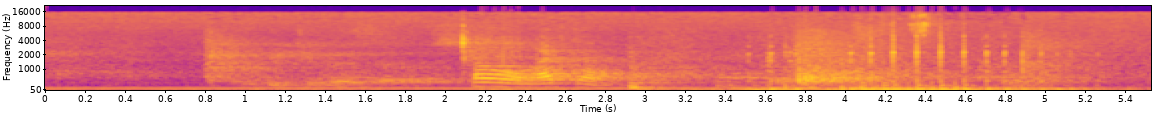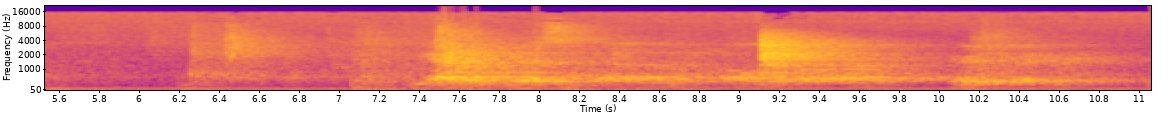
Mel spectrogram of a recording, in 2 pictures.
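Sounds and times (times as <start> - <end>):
handling knocks and thumps: 2.9 - 5.6.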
